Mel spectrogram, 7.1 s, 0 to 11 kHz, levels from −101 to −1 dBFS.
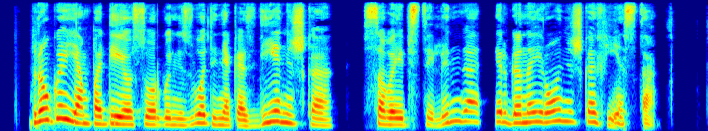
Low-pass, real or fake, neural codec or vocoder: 9.9 kHz; fake; codec, 16 kHz in and 24 kHz out, 2.2 kbps, FireRedTTS-2 codec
